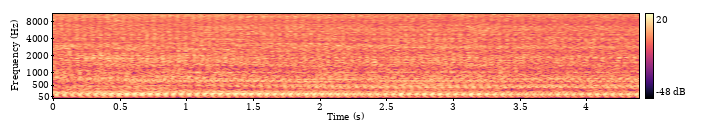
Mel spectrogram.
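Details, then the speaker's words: 1977 MTD 990 (badged Dayton, 16 hp) riding mower, formerly a no-start with electrical faults now fixed, on its test drive: steady, even single-cylinder thump at moderate, not-high throttle with the deck engaged, no misses or knocks; running normally. "Well, that sounds pretty good. I don't have it revved up very high, but uh the deck engaged and try cut some grass."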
